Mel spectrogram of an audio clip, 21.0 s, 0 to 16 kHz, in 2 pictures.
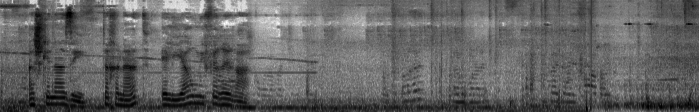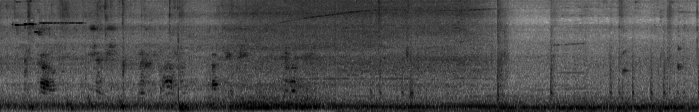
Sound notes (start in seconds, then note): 7.6 doors Opening; 15.3 doors Closing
